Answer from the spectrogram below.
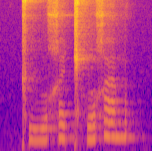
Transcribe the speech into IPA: ǁ uː χ ɛ ǁʰ o χ a m

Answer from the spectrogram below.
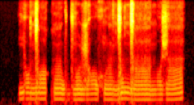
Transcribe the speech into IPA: j ɔ ŋ͡ǀ ɔː qʷ ãː w d͡z ɔ̃ ʐ ɔː xʷ ãː ŋ͡ǀ ə ŋ͡ǀ aː ŋ ɔ ʒ a

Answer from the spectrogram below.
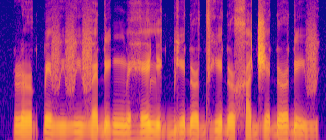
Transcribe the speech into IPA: ɭ ə˞ k͡p e v i v i v ɛ ɗ i ŋ͡m e ɦ e lʲ e ɡ͡b i ɗ ə˞ dʱ i ɗ ə˞ x a d͡ʒ e ɗ ə˞ ɗ i v

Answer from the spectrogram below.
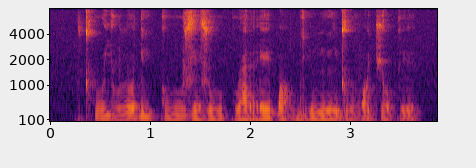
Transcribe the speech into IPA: tʰ u˨ j u˨ l ʊ˦˨ ɗ i˨ k uː˨˦ z ɪ˨ z uː˨ kʷ a˨ r e˦ ɓ ɔ˨ ɡ͡b i˨˦ m ĩ˨ d uː˨ β ɔ˨ t͡ʃ o˦˨ k ɪ˨˦

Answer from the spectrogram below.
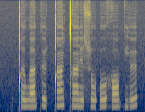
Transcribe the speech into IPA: ǃ ə w ɐ k ø ǃ ɐ̃ ǀ ɐ̃ ɾ ɪ ɬ o ʔ o h ɔ k j ø

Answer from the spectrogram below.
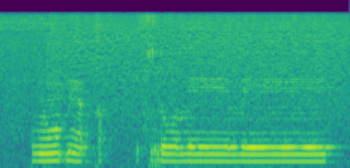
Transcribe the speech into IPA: l õ ɓ ẽ q | f r o l eː l eː

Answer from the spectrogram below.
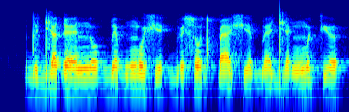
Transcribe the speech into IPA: d ə˨ dʲ a˦ ɗ ɛ˨ n o˨ ɡ͡b ɛ˦ b ŋ͡m o˦ xʲ ɛ˨ ɡ͡b ʏ˦ s o˦ d k͡p æ˨ xʲ ɛ˨ b ɛ˨ dʲ æ˨ ŋ͡m ə˦ kʲ ə˦

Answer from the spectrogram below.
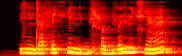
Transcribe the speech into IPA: zʲ ɐ̃ d a ɬ ɛ ç ɐ̃ nʲ ɐ bʲ ɐ ɬ ɔ bʲ ɔ vʲ ɐ̃ ɕ æ̃

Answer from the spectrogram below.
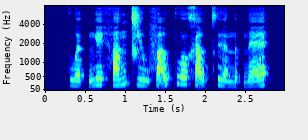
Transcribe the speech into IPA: k w əː˨˩ k̚ ŋ e˧ h a˨˦ n t͡ɕ ɨ˨˩ w f a̰˧˥ w k w o˧ x a̰˧˥ w t̪ʰ ɨ˨˩ ə̯ n ə˨˩ p̚ n ɛ˨˦

